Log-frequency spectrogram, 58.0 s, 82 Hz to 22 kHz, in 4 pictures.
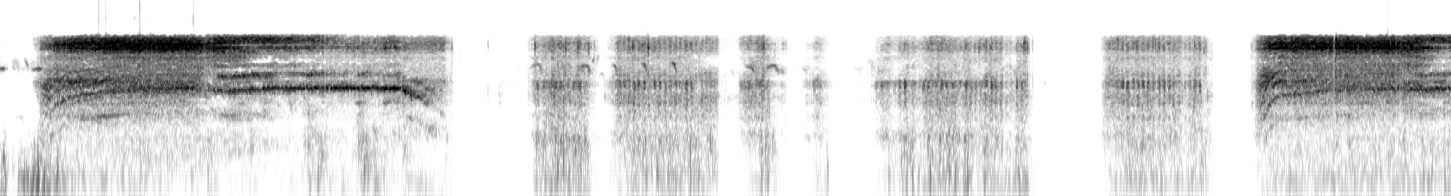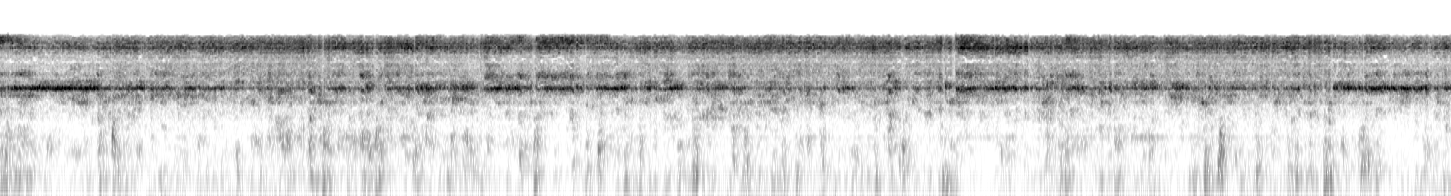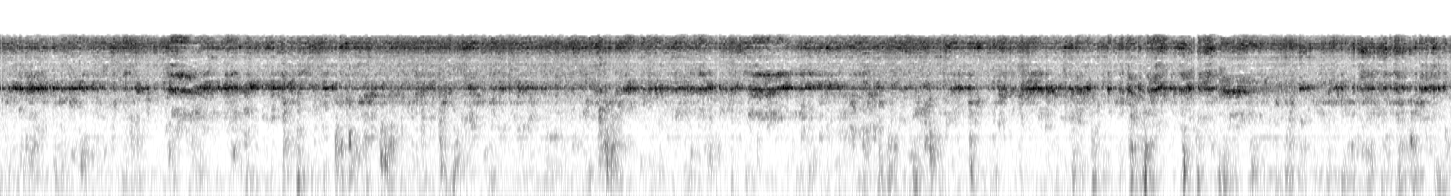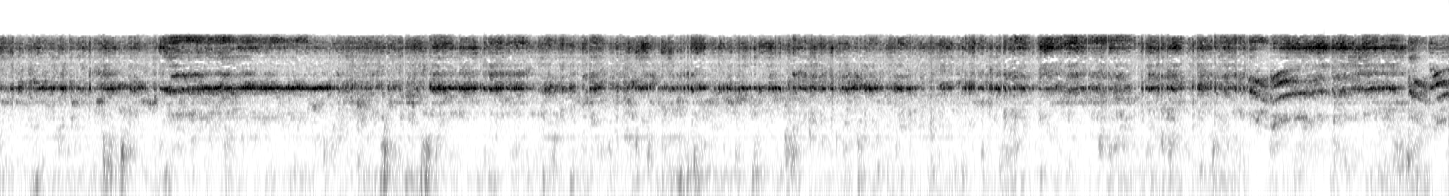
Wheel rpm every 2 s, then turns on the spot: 70, 230, 60, 20, 10, 10, 100, 230, 230, 230, 230, 230, 230, 230, 230, 230, 230, 230, 230, 230, 230, 230, 230, 230, 230, 230, 230, 230, 190.
4-12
